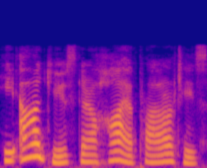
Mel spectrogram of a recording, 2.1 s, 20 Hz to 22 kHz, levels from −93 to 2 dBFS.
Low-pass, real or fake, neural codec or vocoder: 7.2 kHz; fake; codec, 44.1 kHz, 2.6 kbps, SNAC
